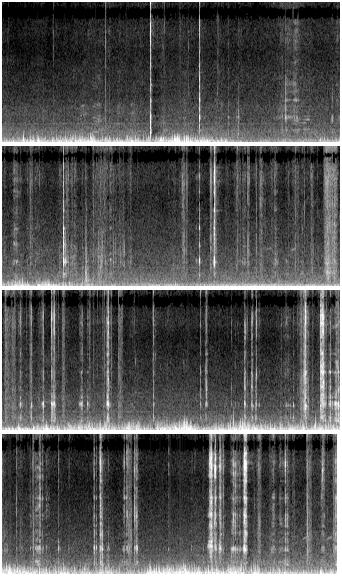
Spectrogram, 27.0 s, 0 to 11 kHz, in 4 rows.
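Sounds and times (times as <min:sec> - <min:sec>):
screwdriver scraping metal: 0:05.4 - 0:06.0, 0:06.6 - 0:09.4, 0:10.3 - 0:16.8, 0:17.4 - 0:23.1, 0:24.2 - 0:26.9
handling bumps: 0:05.4 - 0:09.5, 0:10.1 - 0:23.0, 0:24.1 - 0:26.9
screwdriver metallic clicks: 0:10.4 - 0:16.7, 0:17.5 - 0:23.0, 0:24.3 - 0:26.9.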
